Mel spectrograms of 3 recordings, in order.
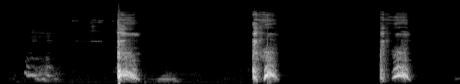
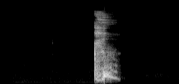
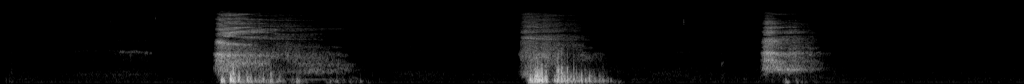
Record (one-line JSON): {"three_cough_length": "4.6 s", "three_cough_amplitude": 32768, "three_cough_signal_mean_std_ratio": 0.29, "cough_length": "1.8 s", "cough_amplitude": 32767, "cough_signal_mean_std_ratio": 0.27, "exhalation_length": "10.2 s", "exhalation_amplitude": 26949, "exhalation_signal_mean_std_ratio": 0.27, "survey_phase": "beta (2021-08-13 to 2022-03-07)", "age": "45-64", "gender": "Female", "wearing_mask": "No", "symptom_none": true, "smoker_status": "Never smoked", "respiratory_condition_asthma": false, "respiratory_condition_other": false, "recruitment_source": "REACT", "submission_delay": "0 days", "covid_test_result": "Negative", "covid_test_method": "RT-qPCR", "influenza_a_test_result": "Negative", "influenza_b_test_result": "Negative"}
